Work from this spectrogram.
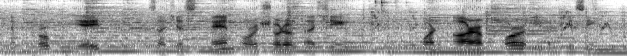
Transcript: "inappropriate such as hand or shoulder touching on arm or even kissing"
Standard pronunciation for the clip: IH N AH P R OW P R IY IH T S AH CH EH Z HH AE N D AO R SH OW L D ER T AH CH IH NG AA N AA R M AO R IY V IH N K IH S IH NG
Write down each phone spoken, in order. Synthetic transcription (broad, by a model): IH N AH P R OW P R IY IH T S AH CH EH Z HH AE N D AO R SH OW D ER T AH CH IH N AA N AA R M AO R IY V IH N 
